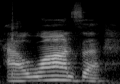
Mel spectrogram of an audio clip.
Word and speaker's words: Alwonza: leave those and pass those seeds along right alanza it's easy to say my name it's not hard it's alanza say it share it with someone Google me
